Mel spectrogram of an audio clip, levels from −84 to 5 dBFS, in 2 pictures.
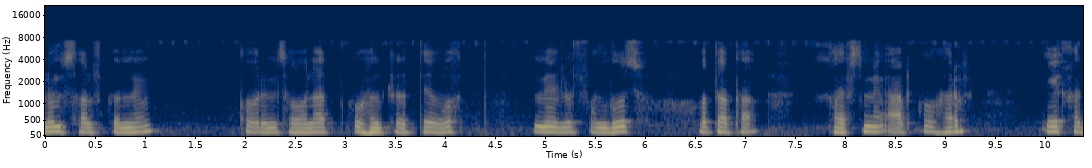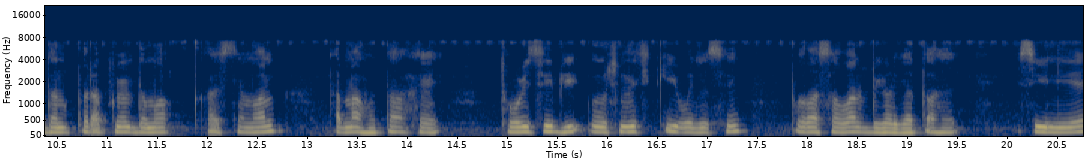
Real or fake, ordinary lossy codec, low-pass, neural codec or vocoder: fake; none; 7.2 kHz; codec, 16 kHz, 2 kbps, X-Codec, HuBERT features, trained on balanced general audio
